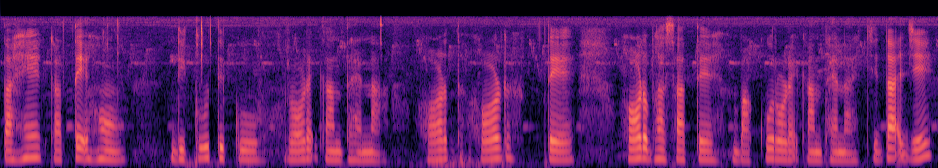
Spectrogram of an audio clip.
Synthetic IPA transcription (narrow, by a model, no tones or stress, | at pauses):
t̪aɦɛ̃kat̪ɛʔɦɔ̃ | d̪ikut̪ɛkuɾɔɽɛʔ̚kant̪ʰaɦɛna | hɔɽhɔɽt̪ɛhɔɽbʱasat̪ɛbakuɾɔɽɛʔkant̪ʰaɦɛnat͡ʃid̪a̰ʔd͡ʒɛ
